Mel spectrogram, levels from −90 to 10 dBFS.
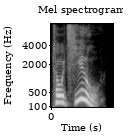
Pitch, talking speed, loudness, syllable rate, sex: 195 Hz, 215 wpm, -13 LUFS, 4.6 syllables/s, male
